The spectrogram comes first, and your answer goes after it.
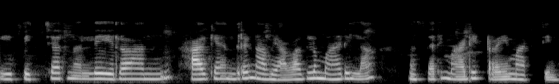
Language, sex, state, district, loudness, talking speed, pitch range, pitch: Kannada, female, Karnataka, Bellary, -20 LUFS, 140 wpm, 240-275 Hz, 255 Hz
